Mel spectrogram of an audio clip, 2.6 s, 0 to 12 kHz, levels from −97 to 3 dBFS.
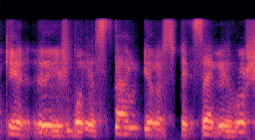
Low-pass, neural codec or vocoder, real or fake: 7.2 kHz; codec, 16 kHz, 1 kbps, FreqCodec, smaller model; fake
